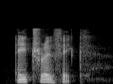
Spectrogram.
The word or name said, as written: atrophic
